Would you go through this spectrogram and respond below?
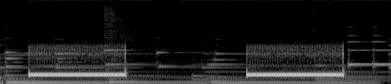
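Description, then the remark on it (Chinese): A mobile phone call's ringing tone after dialing a husband's number: two long, steady electronic beeps about a second each, separated by a pause, heard clearly with a low background hum and no voices. “我从包里掏出了手机，当着你的面看着你还日在我逼里的鸡巴，拨通了老公的电话。”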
